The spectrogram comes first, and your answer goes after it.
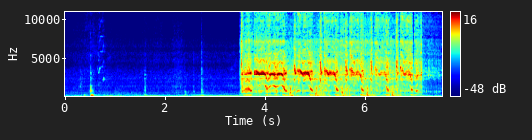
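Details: Car towed in from the toll road: starter spins the engine in a quick, even rhythm of about four beats a second for several seconds without catching; crank no-start, mechanic suspects compression loss from scoring, not confirmed.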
